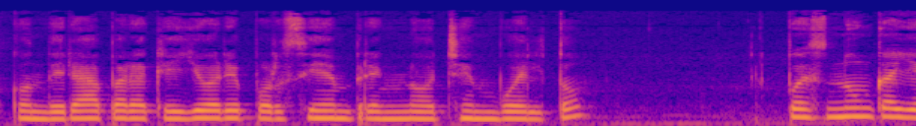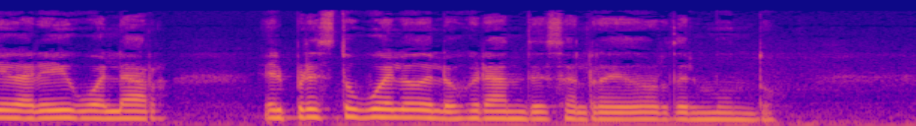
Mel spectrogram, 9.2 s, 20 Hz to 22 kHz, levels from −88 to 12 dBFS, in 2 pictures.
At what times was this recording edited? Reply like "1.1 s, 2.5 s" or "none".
none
